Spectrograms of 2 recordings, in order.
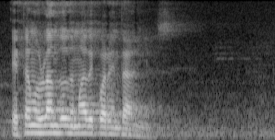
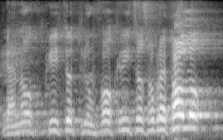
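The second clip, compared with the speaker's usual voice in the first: rallying cry, higher and louder; rising preacher's shout; 5 semitones higher, 10 dB louder, slower than usual. Real, not acted. Preacher rallies congregation on Christ's victory, rising shout. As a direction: build to a high, loud, drawn-out peak.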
